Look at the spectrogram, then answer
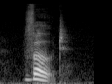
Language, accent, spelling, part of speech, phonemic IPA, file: English, General American, vote, noun / verb, /voʊt/, En-us-vote.ogg
- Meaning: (noun) A formalized choice on legally relevant measures such as employment or appointment to office or a proceeding about a legal dispute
